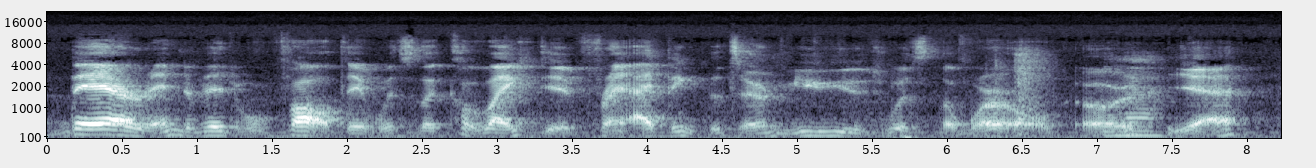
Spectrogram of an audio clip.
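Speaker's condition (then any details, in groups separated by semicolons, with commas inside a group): Cerebral palsy; powered wheelchair; nearly 20 years powered mobility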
